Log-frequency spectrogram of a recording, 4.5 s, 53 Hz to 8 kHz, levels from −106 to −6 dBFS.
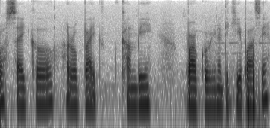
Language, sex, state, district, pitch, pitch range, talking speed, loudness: Nagamese, male, Nagaland, Kohima, 125 Hz, 120-135 Hz, 135 wpm, -24 LUFS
